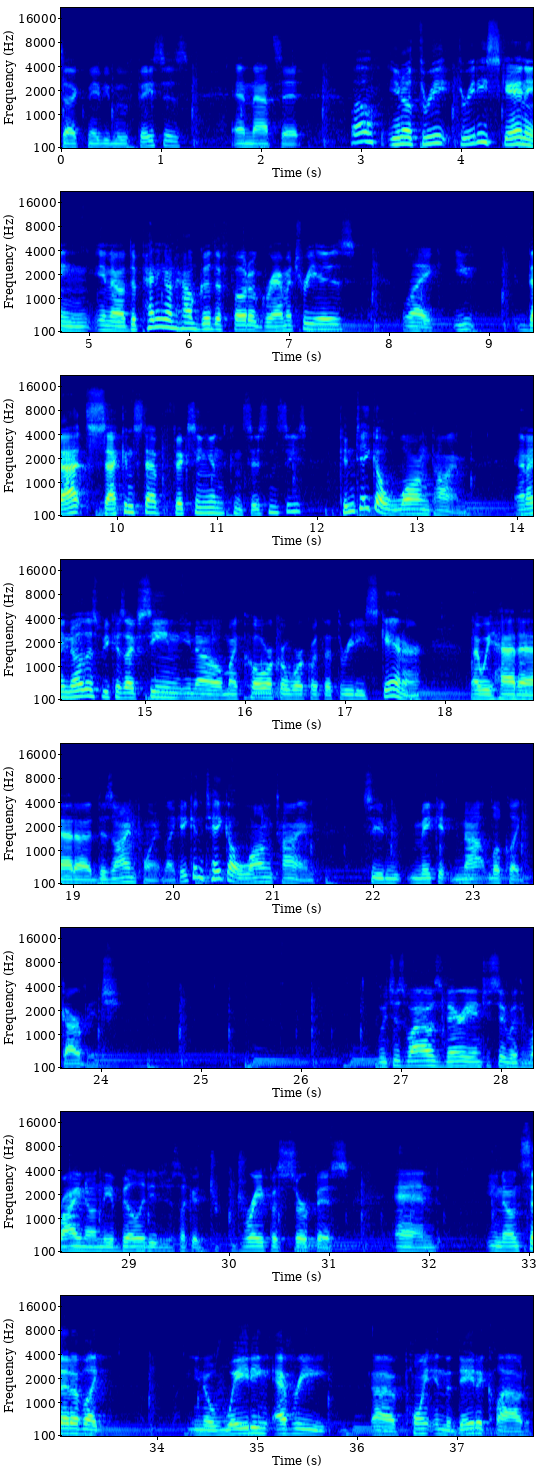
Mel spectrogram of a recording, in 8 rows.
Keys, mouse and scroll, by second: 25.0 click, 26.2 click, 26.9 click.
